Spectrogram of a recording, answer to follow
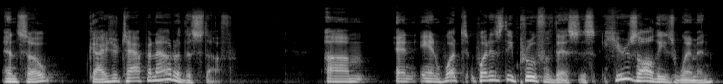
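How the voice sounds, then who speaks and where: Host type: gravel-voiced man, blunt and sneering, reacts to clips. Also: mid-range voice, unhurried. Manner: blunt, mocking, animated.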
